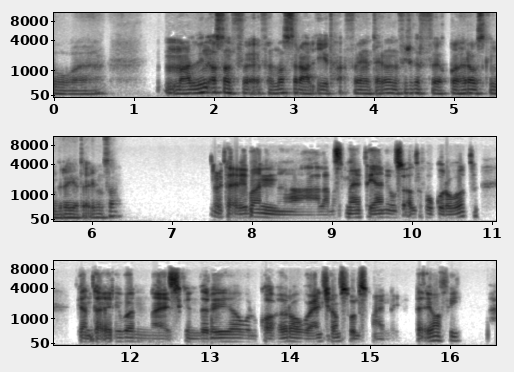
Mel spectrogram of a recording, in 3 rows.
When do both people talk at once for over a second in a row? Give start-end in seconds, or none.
none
